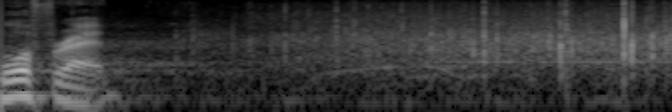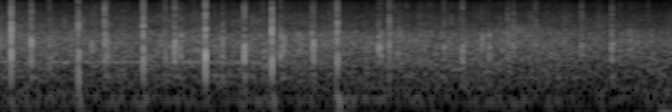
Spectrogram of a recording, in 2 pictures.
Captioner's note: audience claps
